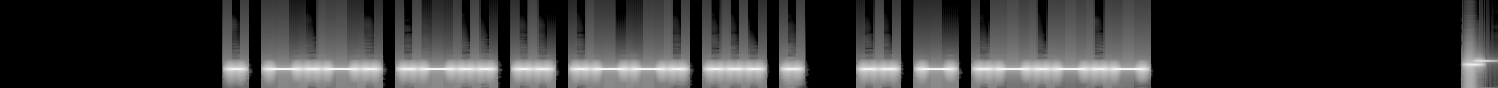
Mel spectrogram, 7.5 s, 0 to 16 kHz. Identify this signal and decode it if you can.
Morse code, heard as a keyed tone, about 25 wpm, 700 Hz. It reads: ECLIPSE IT.
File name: practice / 25wpm / All-Age Appropriate Jokes - 25wpm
